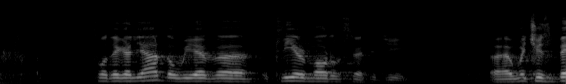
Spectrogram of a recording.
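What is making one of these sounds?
A man speaks calmly and close by, through a microphone.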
